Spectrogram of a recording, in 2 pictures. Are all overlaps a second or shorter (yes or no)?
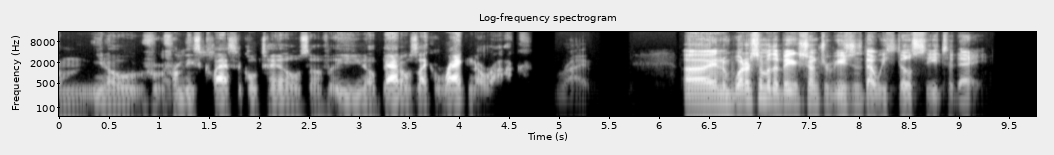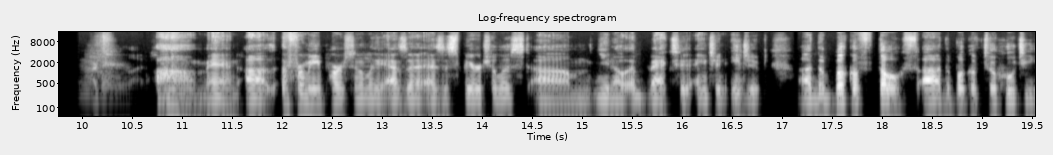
yes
